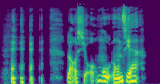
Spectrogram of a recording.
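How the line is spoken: Old man's dry laugh. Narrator (Chinese): 老者干笑道

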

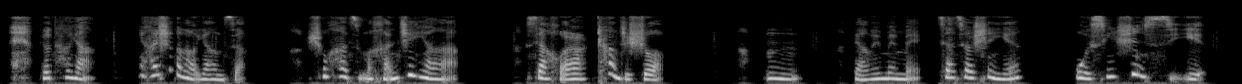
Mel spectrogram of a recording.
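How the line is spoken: Laughing. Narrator (Chinese): 王慧笑道

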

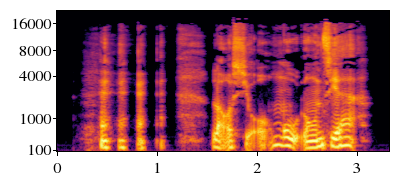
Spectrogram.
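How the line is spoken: Old man, dry laugh. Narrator (Chinese): 老者干笑道

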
